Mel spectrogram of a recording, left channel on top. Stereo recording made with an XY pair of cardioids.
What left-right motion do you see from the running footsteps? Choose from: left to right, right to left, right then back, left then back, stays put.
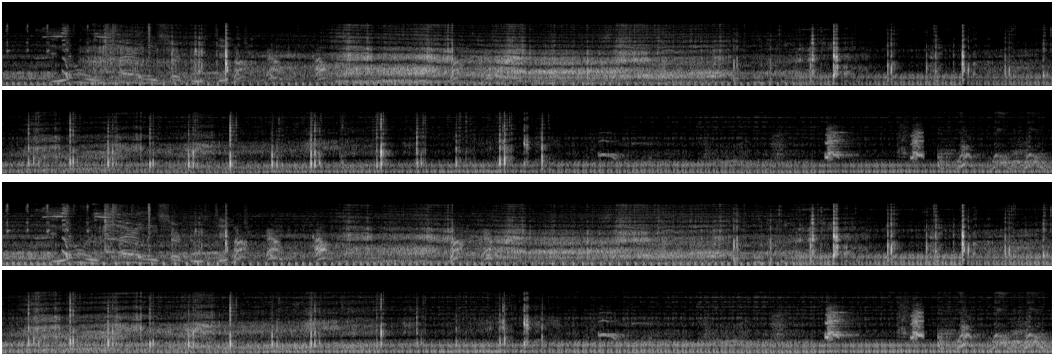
right to left.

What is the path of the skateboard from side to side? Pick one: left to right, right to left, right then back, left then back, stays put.
left to right.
